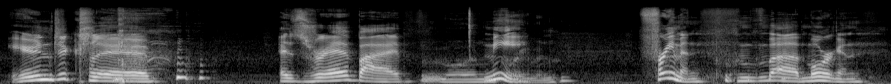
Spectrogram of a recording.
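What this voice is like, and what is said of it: Imitates another person's voice, drunk. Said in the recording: “a drunk Morgan Freeman reads them as well, because he's got a soothing voice ... That was so bad ... It was a great, great impression.”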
